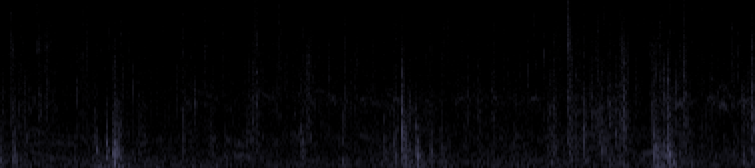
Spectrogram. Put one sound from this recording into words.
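Heavy armoured footsteps thud and clank on the ground.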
